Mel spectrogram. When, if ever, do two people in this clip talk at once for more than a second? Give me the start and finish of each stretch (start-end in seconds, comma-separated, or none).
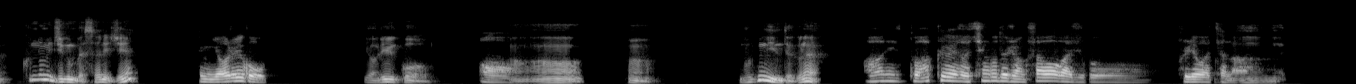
none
